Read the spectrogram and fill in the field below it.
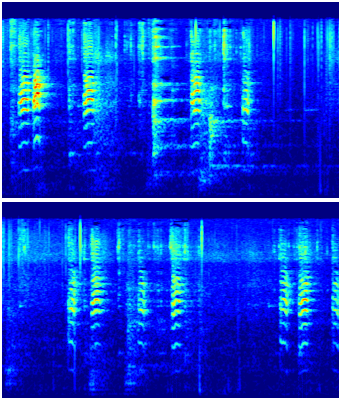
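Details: Male and female zebra finch kept as pets answer each other with clipped, nasal beeps, loud at first then softer, irregular bursts over several seconds, with faint clicks and rustling in the background.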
